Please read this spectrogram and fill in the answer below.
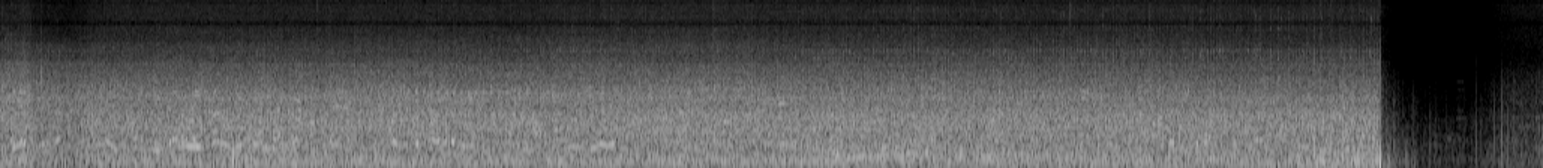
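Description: Several vintage tractor engines running as a line of old tractors drives slowly past on wet tarmac, with voices mixed in. The sound cuts off suddenly shortly before the end.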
